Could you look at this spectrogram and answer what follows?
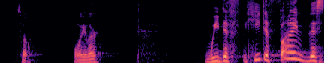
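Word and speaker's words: Euler: mathematician so this is Oiler number Oiler is spelled e u l e r and it's pronounced Oiler so Oiler we def he defined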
